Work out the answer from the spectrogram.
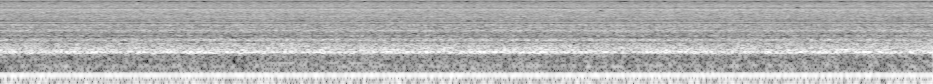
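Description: A car engine idling, heard from inside the cabin as a steady low hum.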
